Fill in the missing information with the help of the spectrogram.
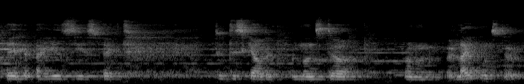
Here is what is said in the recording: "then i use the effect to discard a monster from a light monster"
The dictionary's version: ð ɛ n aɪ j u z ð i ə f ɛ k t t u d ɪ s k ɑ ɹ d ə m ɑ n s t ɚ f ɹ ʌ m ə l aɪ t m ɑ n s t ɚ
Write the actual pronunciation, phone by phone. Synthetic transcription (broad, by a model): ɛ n aɪ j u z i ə p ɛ k t t u d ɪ s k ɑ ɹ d ə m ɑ n s t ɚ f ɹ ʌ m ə l aɪ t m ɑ n s t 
